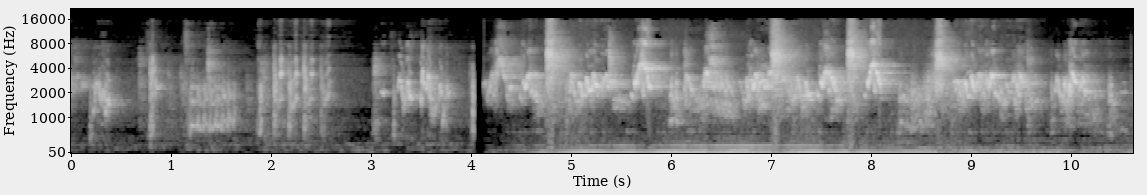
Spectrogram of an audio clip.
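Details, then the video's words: Daily singing routine of a male pet budgerigar: scattered clicks and chirps first, then a sustained, energetic warble of rasping, chattering notes over a low background hum. "Budgie singing for 1 Hour Happy song!"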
